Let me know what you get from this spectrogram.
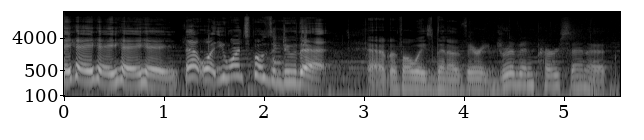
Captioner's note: crying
